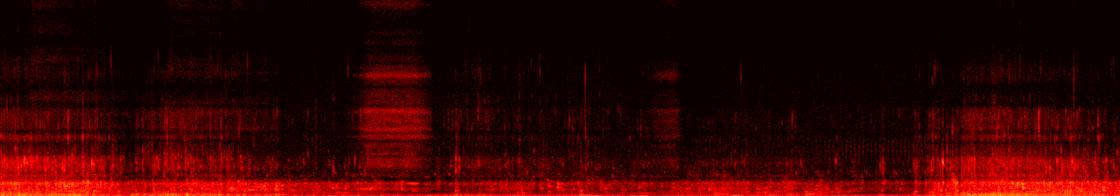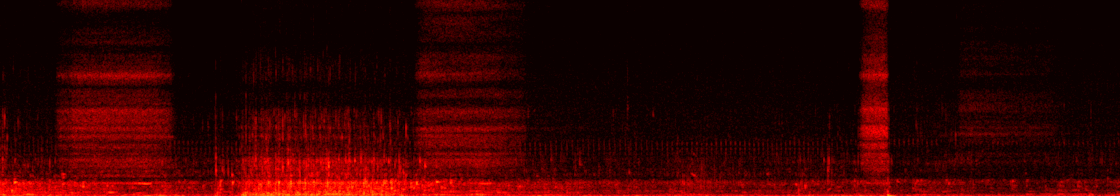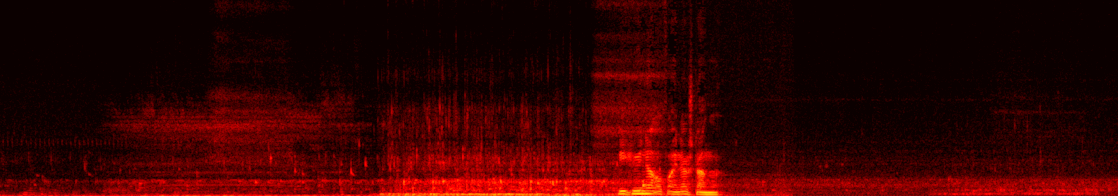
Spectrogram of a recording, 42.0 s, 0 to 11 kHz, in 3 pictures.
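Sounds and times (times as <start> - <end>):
exhaled bubbles underwater: 0.0 - 26.1, 26.8 - 36.5
regulator hissing inhalations: 4.4 - 5.5, 14.7 - 16.3, 19.2 - 20.7, 24.7 - 25.2, 26.0 - 27.3, 29.4 - 32.5, 35.4 - 36.2.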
